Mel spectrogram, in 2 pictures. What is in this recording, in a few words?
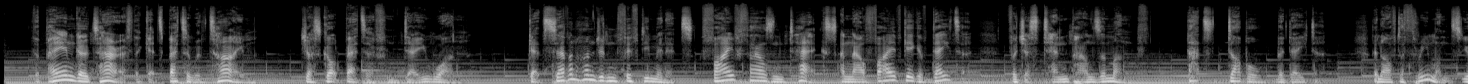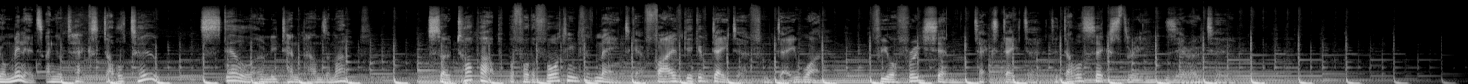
commercial; Sim Package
